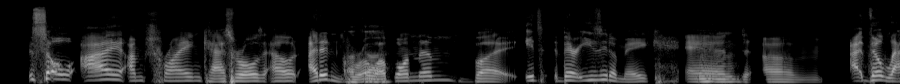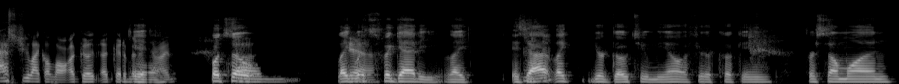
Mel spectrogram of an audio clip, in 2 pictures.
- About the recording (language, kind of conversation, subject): English, unstructured, What makes a home-cooked meal special to you?
- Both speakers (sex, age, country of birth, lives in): male, 20-24, United States, United States; male, 20-24, United States, United States
- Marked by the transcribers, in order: other background noise; tapping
